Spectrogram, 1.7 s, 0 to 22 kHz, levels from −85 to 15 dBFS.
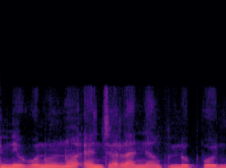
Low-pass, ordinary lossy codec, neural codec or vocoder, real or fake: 10.8 kHz; none; codec, 16 kHz in and 24 kHz out, 0.8 kbps, FocalCodec, streaming, 65536 codes; fake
